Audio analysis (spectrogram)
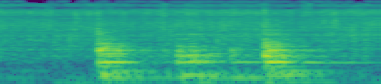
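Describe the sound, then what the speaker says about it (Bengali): Chopped tomatoes drop into hot oil already holding fried potatoes and slit green chillies, giving two loud bursts of sizzling with clattering stirs between them, close and steady throughout. "আর এখন দিয়ে দেব যে কেটে রাখা টমেটো"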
